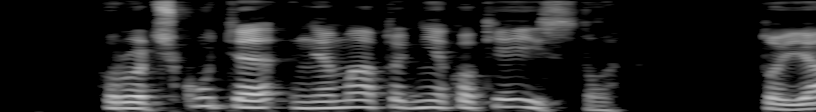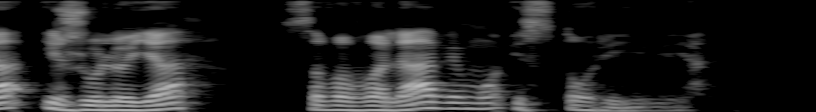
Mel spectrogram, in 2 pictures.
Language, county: Lithuanian, Vilnius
